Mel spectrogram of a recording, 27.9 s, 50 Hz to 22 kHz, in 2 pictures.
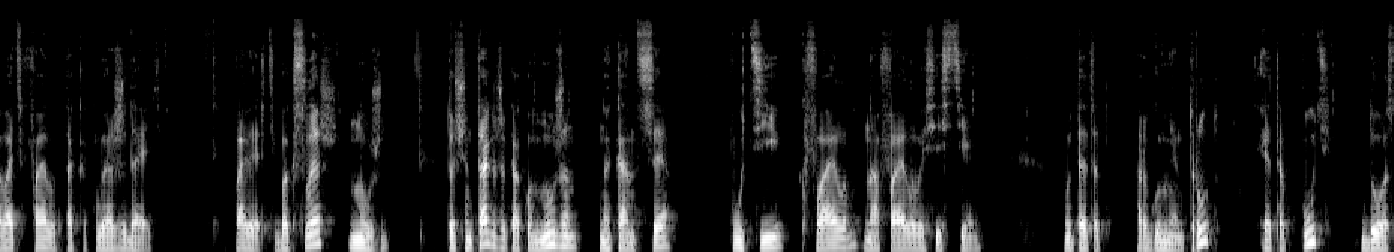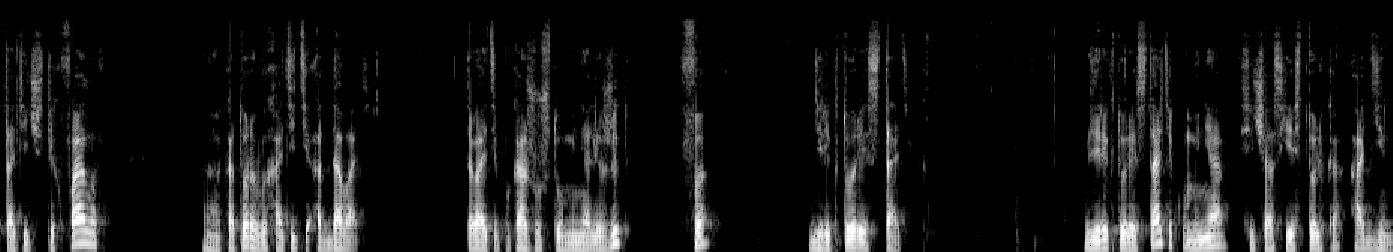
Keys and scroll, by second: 21.6 ctrl+x, 22.1 ctrl+f, 23.1-24.7 typing.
